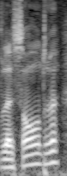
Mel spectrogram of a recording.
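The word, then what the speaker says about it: Lysandre: when you need it sorry to any french people listening for my pronunciation of lassonde i asked some french teachers at school and that was what they told me and this is my best approximation thereof and of course you've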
